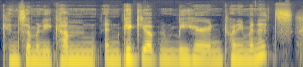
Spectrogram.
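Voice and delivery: ordinary delivery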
